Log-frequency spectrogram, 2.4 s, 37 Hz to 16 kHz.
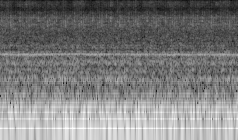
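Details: Mercedes C63 AMG at idle, power steering pump audible after topping up fluid for steering repair: steady, even idle with faint constant high whine, pump noise has gone down, no leaks; pump sounds healthy.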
